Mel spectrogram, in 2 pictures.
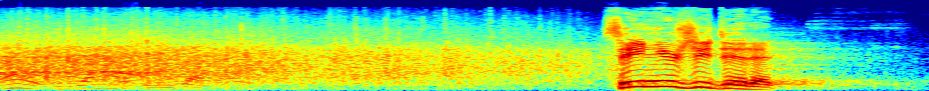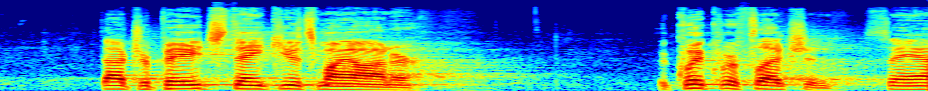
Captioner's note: applause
